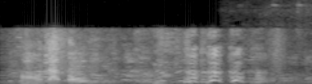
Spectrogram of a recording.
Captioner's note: laughter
